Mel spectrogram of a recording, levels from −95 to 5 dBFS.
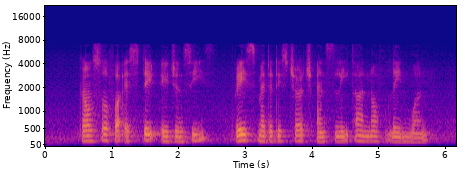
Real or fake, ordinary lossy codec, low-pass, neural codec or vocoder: fake; none; 7.2 kHz; codec, 16 kHz, 0.4 kbps, LongCat-Audio-Codec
